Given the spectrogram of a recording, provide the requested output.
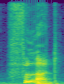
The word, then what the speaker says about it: flood: Flood. When there's too much water, you have a flood. And of course, the double O in the middle just sounds like a U. Flood. The same as blood.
